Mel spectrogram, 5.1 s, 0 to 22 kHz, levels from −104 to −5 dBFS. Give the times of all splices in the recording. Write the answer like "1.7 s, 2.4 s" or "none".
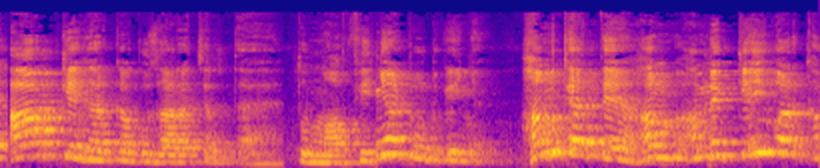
2.3 s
